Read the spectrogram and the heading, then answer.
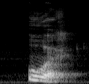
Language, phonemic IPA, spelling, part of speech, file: Dutch, /ur/, oer, noun, Nl-oer.ogg
- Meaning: ferrous ground, sand clotted by iron(III) oxide, bog iron ore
